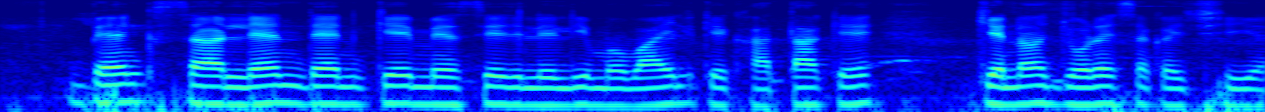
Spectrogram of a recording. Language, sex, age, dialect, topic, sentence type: Maithili, male, 18-24, Angika, banking, question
